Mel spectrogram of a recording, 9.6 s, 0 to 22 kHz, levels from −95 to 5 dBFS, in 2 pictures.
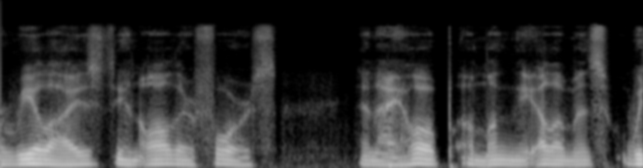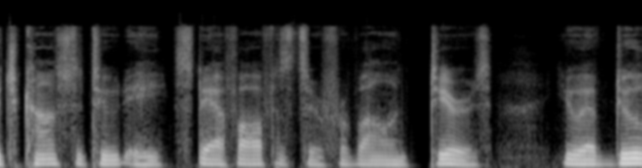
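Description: From 6.01 to 7.08 s and again from 7.56 to 8.06 s the speech hits repeated stalls (stutter): packets arrived late, the jitter buffer kept running dry, and the receiver stretched the last sound to cover each gap. Nothing is lost, but the speech drags and hiccups. The gaps are brief in the first stretch, at most 68 ms, and longer in the second, up to 134 ms and covering about a third of it. Then from 9.08 to 9.62 s there's a jitter buffer slow-down, where the receiver rebuilt its reserve by repeating pitch periods. That adds 96 ms and runs the speech at 84% speed with the pitch unchanged, so it sounds drawn out. Throughout, the Opus call path tops out around 12 kHz.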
